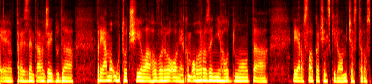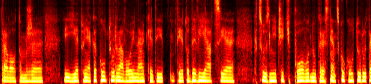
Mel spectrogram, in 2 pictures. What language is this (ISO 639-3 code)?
slk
